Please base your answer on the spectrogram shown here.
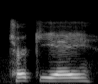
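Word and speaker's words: Türkiye: Uh Turkeye or Turkey, whichever you want to pronounce it, they ended up being last in their group and what people thought they would win group D.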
